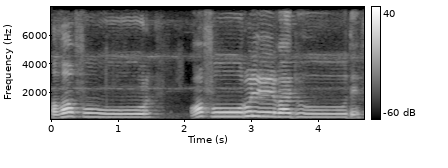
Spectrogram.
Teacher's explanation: ഗൈനിൻ്റെ മഖ്റജ് നമ്മുടെ തൊണ്ടയുടെ ആദ്യ ഭാഗം അദ്നൽ ഹൽക്കാണ്, സൗണ്ടിന് അയിനായി പോവാതെ ആ സൗണ്ടിൽ തന്നെ ഉച്ചരിക്കാൻ ശ്രദ്ധിക്കുക കേട്ടോ.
